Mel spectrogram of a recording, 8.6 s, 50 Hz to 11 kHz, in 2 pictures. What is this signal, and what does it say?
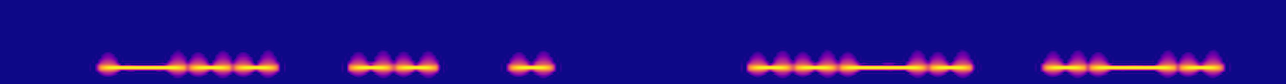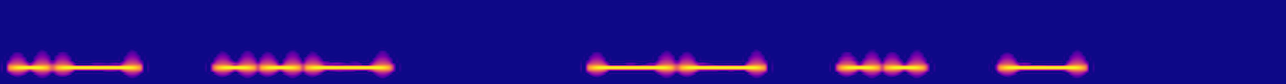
Morse code, heard as a keyed tone, about 16 wpm, spaced as for 14 wpm, 700 Hz. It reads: DIE FRAU MIT
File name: Morsekurs / Witze / Witz 16. Januar 2018, 70 F80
